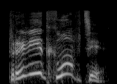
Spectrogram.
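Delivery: high, bright-pitched greeting call; hailing call. A narrator's reading. Peter hails his boys on returning, high call. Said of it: "гукнув він".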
